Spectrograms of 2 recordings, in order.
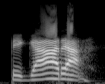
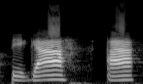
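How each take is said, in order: First: The R is tapped and joined to the vowel. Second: The final R is not linked as a tap. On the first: The speaker calls it right. "esse R final ele vai ser é, mais pronunciado quando tiver uma vogal depois dele" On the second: The speaker calls it wrong. "Você não vai falar pegar a criança"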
